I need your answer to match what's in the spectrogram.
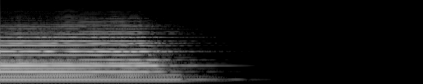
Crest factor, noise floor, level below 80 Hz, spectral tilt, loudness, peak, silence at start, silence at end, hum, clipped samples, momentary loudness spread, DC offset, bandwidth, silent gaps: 16 dB; under -90 dBFS; -74 dBFS; -3 dB/octave; -17 LUFS; -6 dBFS; 0 s; 2.2 s; none; under 0.1%; 14 LU; under 0.1%; 15.5 kHz; none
